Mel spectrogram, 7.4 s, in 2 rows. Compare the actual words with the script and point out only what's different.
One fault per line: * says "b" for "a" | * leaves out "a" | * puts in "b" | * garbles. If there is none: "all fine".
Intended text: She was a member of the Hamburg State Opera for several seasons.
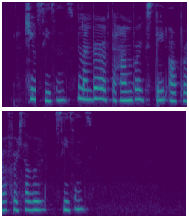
* says "seasons" for "was"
